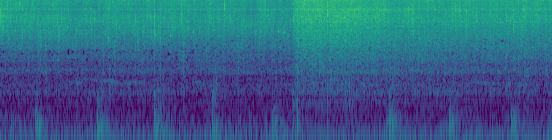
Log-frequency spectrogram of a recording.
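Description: Green chilies and onion frying in a pan, a strong steady sizzle with regular stirring knocks every half second or so, growing a little louder midway, close and without talk.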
